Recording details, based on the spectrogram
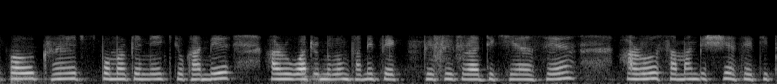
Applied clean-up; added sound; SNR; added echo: neural separator model SepFormer DNS4.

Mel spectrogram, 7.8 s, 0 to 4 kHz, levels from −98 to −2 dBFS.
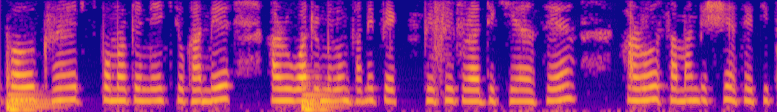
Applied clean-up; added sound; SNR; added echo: classical method spectral subtraction.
